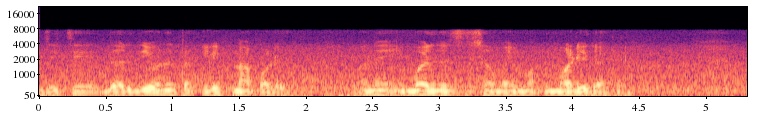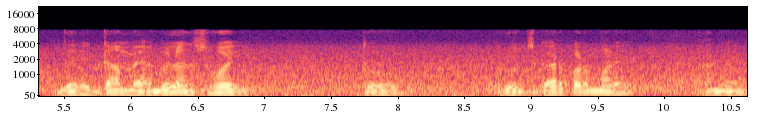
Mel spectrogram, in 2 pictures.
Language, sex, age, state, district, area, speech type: Gujarati, male, 18-30, Gujarat, Valsad, rural, spontaneous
